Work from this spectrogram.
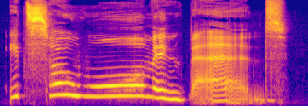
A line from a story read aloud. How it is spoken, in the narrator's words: Natalie would moan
